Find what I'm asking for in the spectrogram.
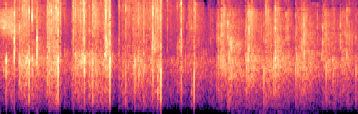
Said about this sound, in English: Let's give a round of applause for our panelists.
